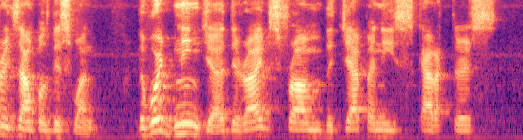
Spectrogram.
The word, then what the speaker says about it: ninja: So we say ninja the way it is pronounced in Japanese, ninja, or boondocks, where the language where it came from, that's how it is pronounced.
